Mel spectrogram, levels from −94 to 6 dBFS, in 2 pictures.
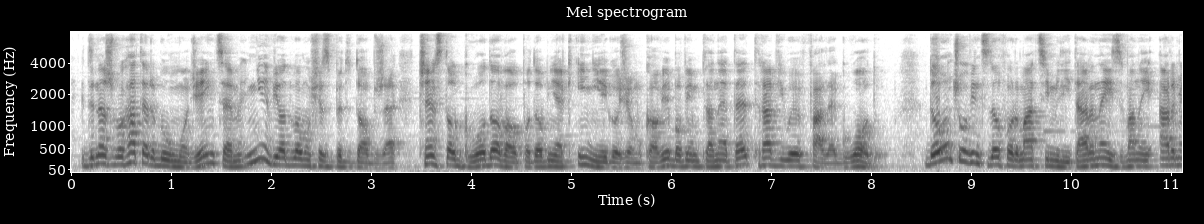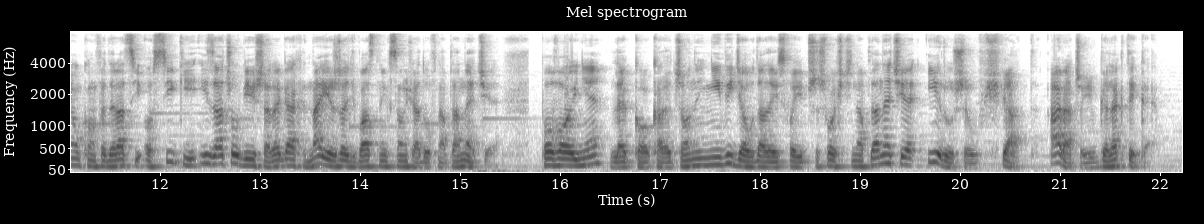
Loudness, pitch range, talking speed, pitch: -26 LUFS, 120-150 Hz, 165 wpm, 130 Hz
